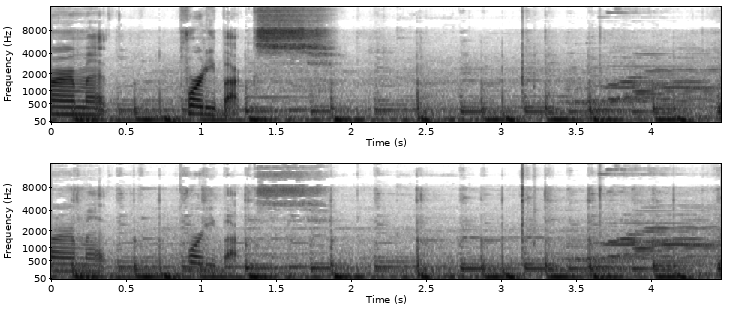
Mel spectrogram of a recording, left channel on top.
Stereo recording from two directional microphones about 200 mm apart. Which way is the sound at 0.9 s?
65° left (ahead or behind).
